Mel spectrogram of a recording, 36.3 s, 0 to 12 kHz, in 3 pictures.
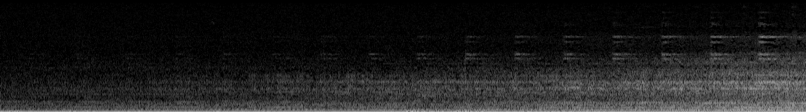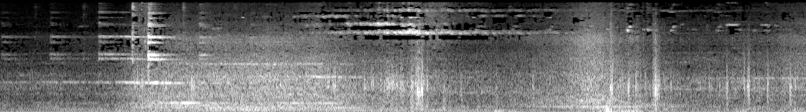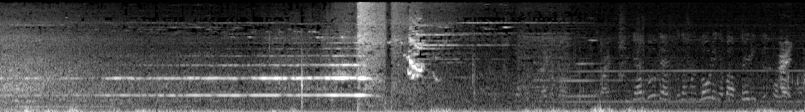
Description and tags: amtrak hiawatha stop - no mic yank
Recorded at the Milwaukee, WI Amtrak Station on April 28,2006 while waiting for my friend to arrive from Detroit, MI. For this recording I used a Sony DAT recorder and a Sony hand-held stereo mic laying on the balast (rocks) about a foot from the rail. Unfortunately, the recording is cut short due to the train stopping so that the door was about 2 feet from the mic. You can hear the conductor telling me that I have to "move that thing" because I was in the way. The clicking you hear is the mic bouncing on the balast as the train shakes the ground. Next time I will set the mic on something soft to prevent that.
ambent, milwaukee, railroad, amatrak, train, airport, passenger, field-recording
